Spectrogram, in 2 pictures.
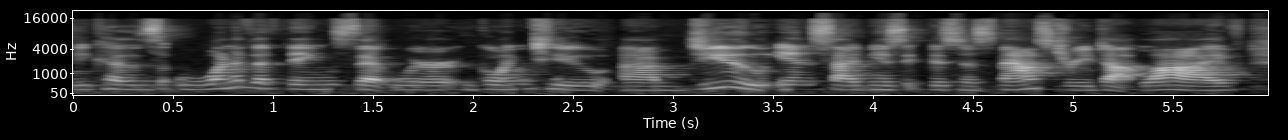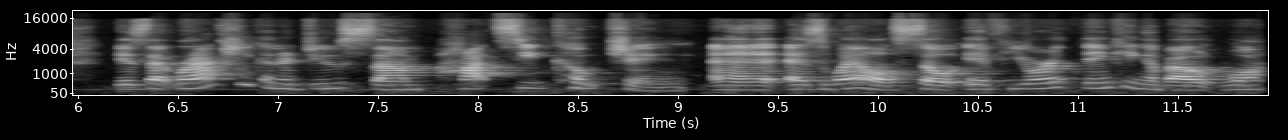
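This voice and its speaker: A woman's voice: mid-range voice, normal speed, a bit bright. A woman from Canada hosting a casual interview, upbeat and enthusiastic as she promotes her event. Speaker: host.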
